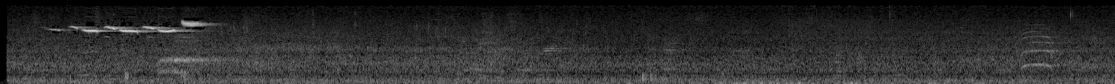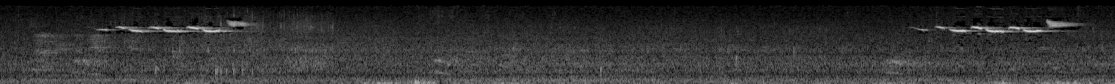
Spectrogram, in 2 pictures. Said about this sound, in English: So once again, that was a Townsend's Warbler song. Pretty distinctive, but it was one of the ones that took me the longest to figure out because uh, it does vary from place to place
